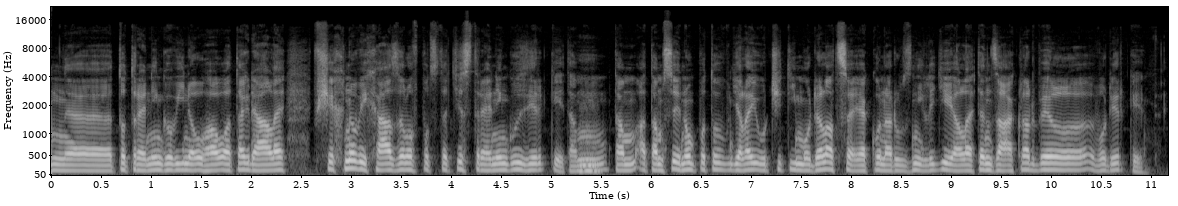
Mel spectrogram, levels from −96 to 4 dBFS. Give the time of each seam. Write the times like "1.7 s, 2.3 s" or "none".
9.2 s

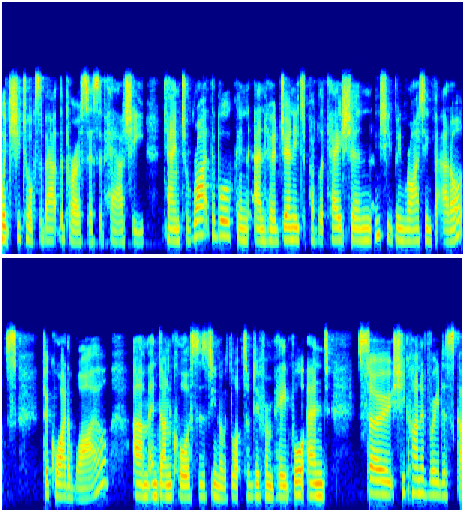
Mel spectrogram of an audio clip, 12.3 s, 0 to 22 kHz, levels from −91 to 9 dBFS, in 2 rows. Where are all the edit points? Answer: 5.0 s

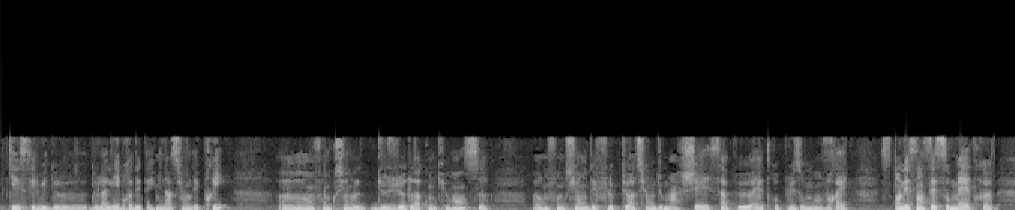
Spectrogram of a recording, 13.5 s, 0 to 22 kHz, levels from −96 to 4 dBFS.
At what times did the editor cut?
none

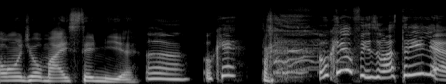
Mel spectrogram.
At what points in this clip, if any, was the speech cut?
1.9 s

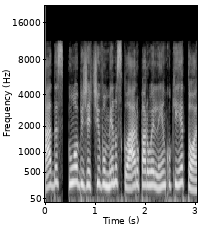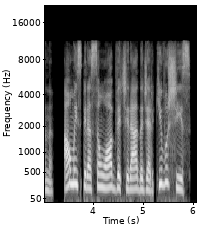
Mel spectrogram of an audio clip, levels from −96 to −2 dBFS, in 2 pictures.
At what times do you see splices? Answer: 3.3 s

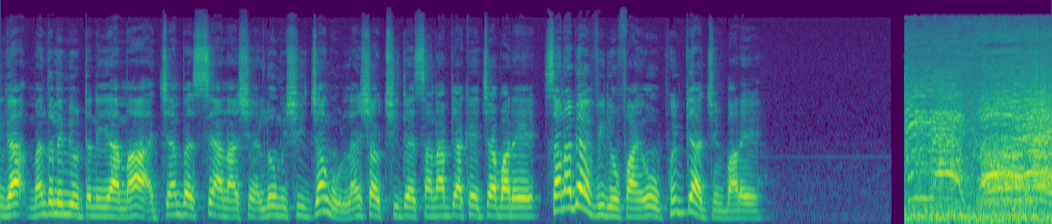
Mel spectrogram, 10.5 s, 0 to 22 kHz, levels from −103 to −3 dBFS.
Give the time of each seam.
5.4 s

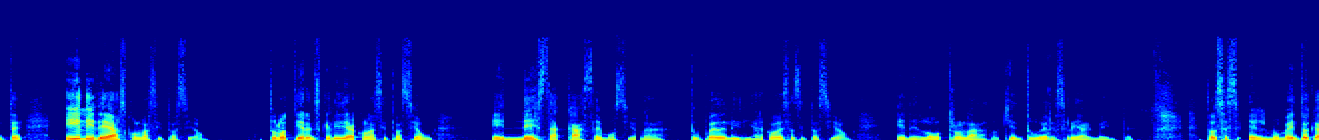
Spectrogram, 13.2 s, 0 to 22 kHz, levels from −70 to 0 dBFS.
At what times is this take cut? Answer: 11.9 s

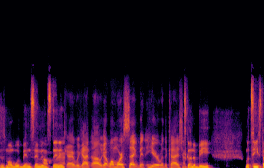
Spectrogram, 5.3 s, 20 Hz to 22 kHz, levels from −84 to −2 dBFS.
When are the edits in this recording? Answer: 1.3 s, 3.6 s

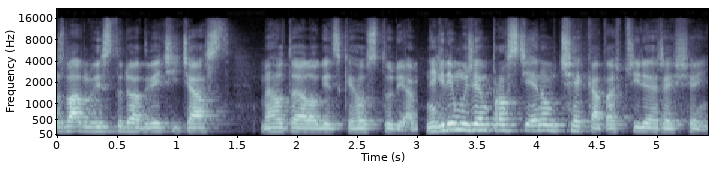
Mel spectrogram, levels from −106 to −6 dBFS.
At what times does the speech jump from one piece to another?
3.0 s

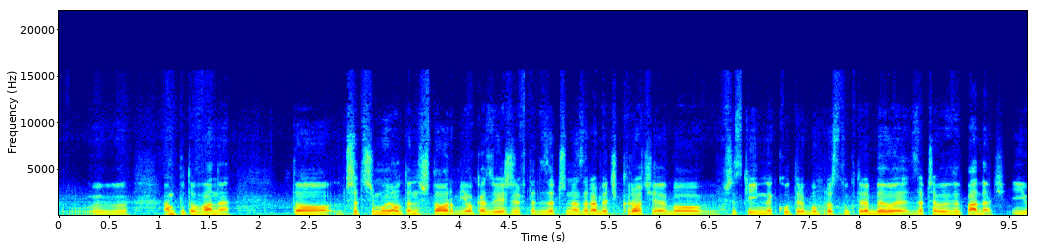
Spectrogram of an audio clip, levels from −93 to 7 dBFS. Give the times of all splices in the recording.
none

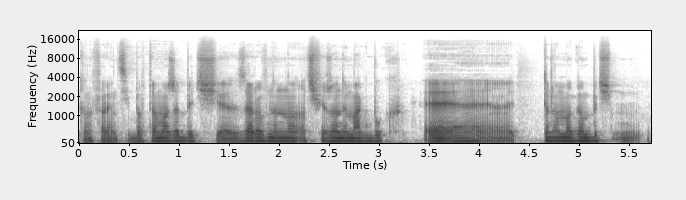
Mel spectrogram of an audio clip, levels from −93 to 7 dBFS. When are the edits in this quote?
3.3 s, 4.7 s

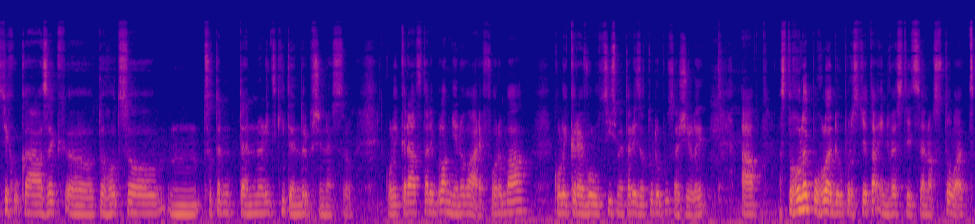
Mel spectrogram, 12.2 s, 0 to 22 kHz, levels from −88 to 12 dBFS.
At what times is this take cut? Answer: 4.7 s, 6.9 s

